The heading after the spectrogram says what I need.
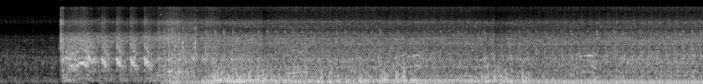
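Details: Komatsu PC200-8N1 excavator diesel, hard starting caused by leaking common rail fuel relief valve: brief crank, catches within a second or two, settles to steady even idle with no knocks or misses.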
